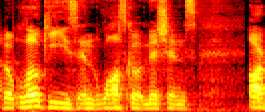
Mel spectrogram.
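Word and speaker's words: LOCIs: it does not but loki's and law school missions are pronounced like the norse god loki so there was a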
